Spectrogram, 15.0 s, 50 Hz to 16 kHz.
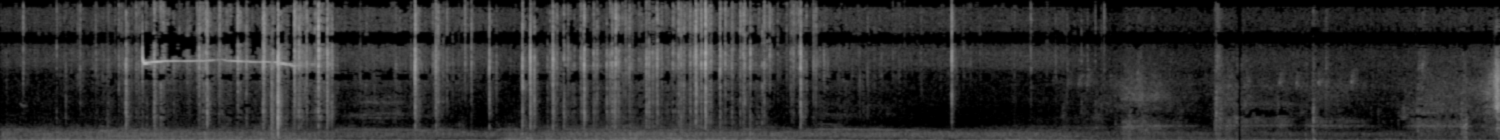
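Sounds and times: campfire crackling and popping: 0.0 - 11.1
low rumble: 0.0 - 15.0.

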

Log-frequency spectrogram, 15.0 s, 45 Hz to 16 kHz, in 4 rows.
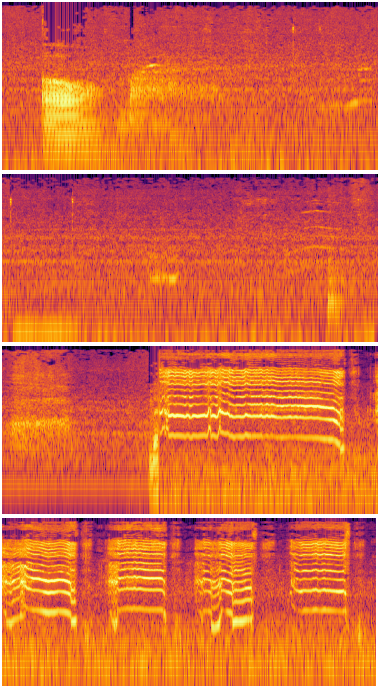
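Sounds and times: dog whining: 3.2 - 3.8, 5.2 - 5.7, 9.0 - 15.0.

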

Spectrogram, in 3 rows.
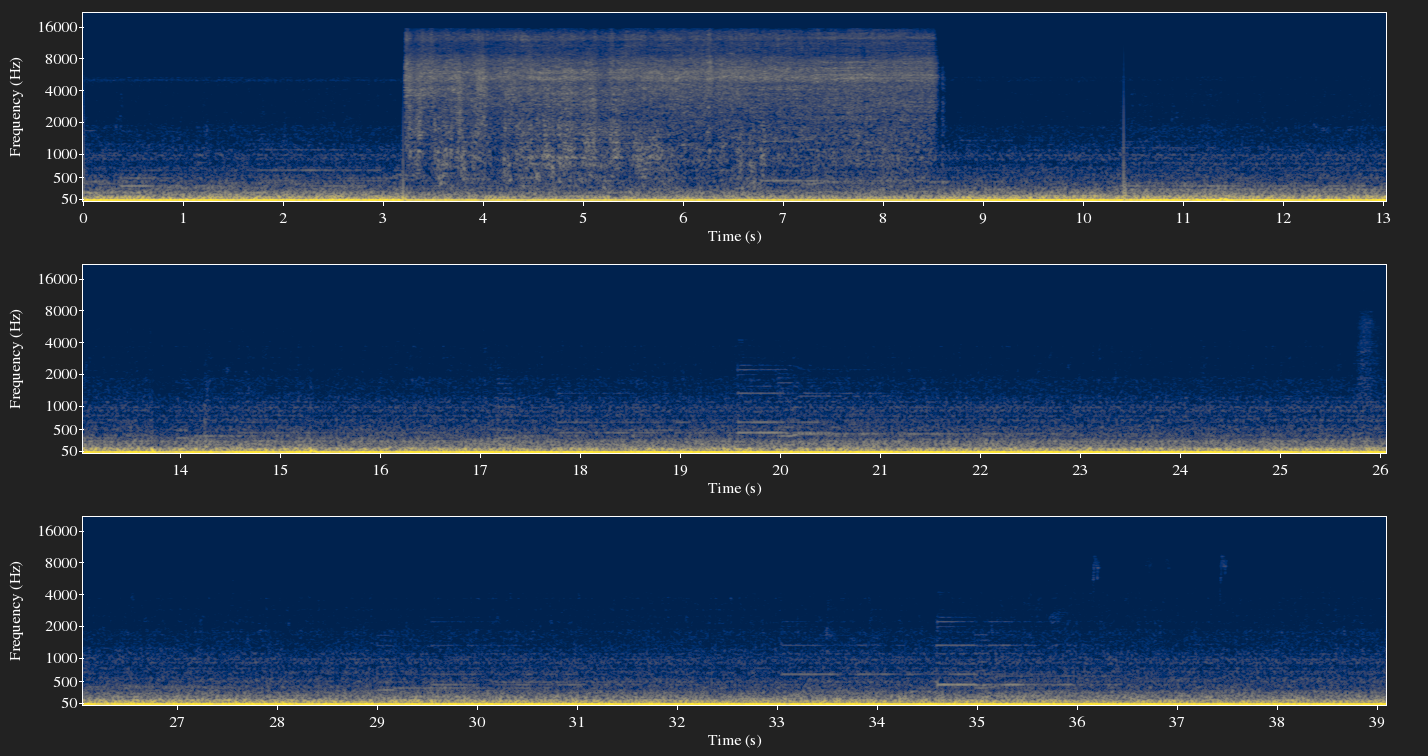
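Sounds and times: diesel engine idling: 0.0 - 39.0
loud hiss: 3.2 - 8.7.

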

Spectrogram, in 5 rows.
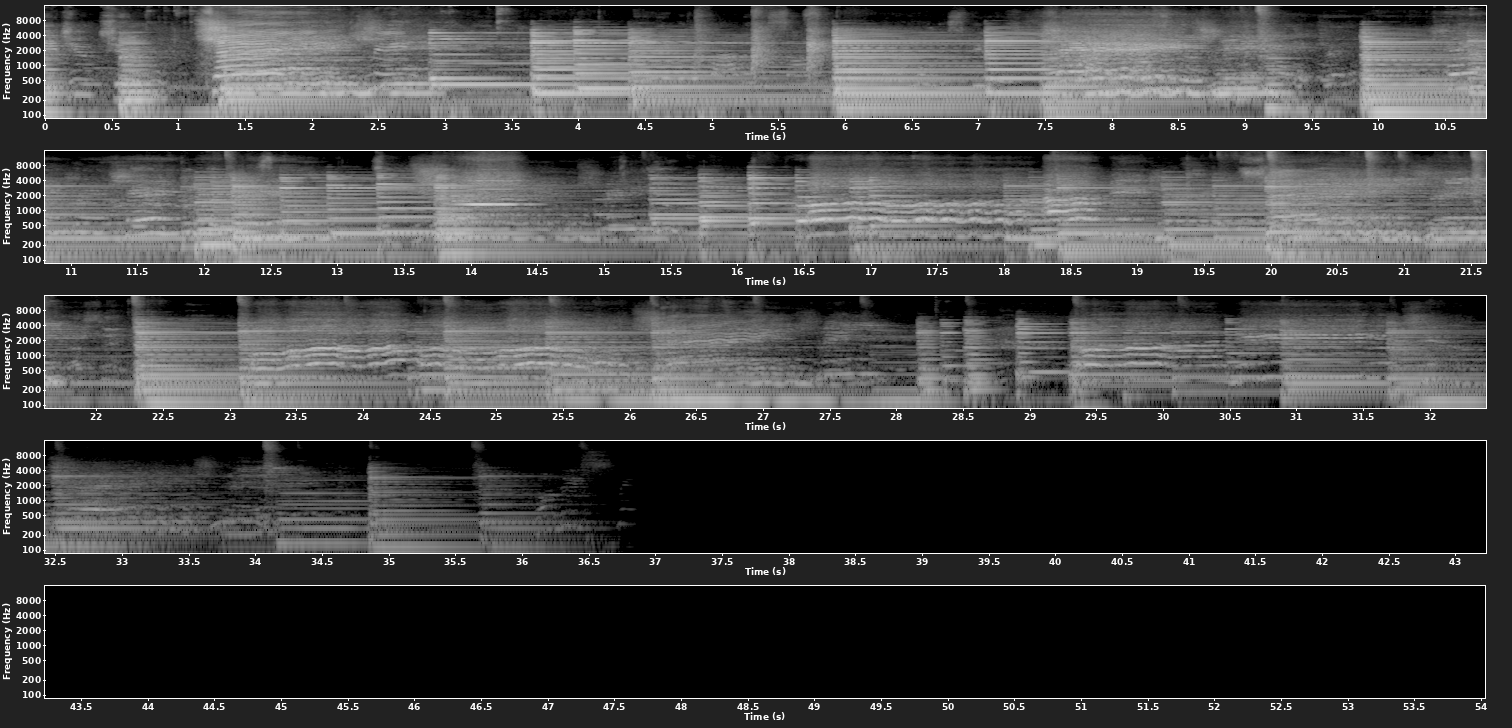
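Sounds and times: person singing with vibrato: 0.0 - 3.8, 16.4 - 22.0, 23.1 - 28.0, 29.3 - 34.3
piano chords: 0.0 - 36.2.

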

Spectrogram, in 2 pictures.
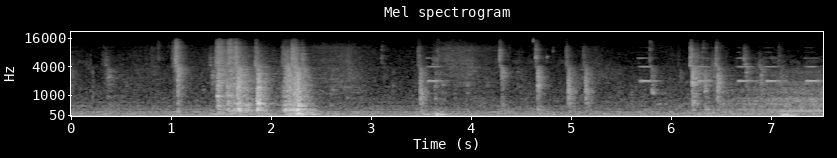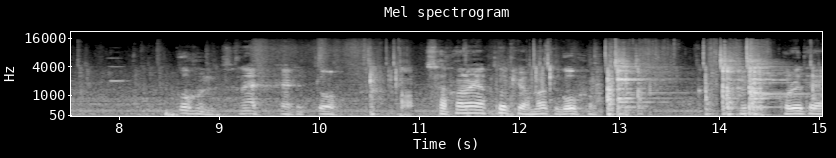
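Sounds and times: kitchenware clattering: 11.5 - 15.0.

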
